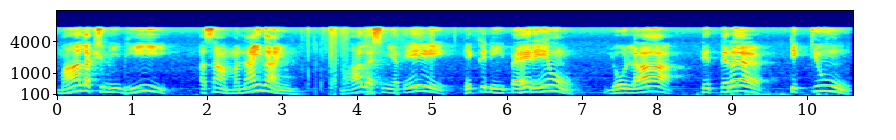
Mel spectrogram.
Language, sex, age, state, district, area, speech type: Sindhi, male, 45-60, Madhya Pradesh, Katni, urban, spontaneous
